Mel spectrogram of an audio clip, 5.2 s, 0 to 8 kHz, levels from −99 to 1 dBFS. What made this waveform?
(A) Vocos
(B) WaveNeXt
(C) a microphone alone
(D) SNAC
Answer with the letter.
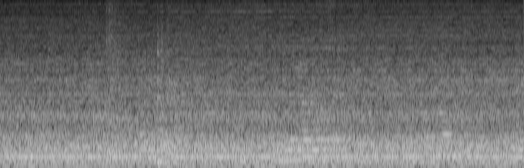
C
